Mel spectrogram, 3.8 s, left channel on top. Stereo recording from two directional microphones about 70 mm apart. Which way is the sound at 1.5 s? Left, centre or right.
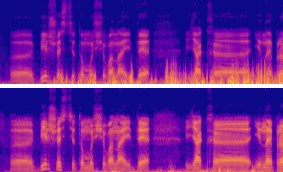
Left.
